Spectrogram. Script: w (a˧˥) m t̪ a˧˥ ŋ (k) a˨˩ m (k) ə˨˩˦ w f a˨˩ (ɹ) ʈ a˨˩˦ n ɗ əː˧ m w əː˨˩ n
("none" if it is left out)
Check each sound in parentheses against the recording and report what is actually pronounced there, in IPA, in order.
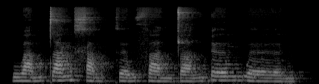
a˨˩˦, x, k, n

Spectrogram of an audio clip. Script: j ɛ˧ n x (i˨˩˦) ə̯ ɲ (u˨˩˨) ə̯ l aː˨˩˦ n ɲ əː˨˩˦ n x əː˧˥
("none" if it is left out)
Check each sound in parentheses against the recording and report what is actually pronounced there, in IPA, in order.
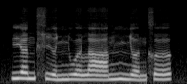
i˨˩˨, u˨˩

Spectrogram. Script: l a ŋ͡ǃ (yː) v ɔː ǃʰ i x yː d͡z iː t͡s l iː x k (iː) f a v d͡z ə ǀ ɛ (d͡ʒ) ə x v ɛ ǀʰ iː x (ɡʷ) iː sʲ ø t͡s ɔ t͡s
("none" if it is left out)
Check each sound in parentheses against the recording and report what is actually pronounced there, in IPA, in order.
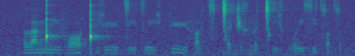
iː, yː, d͡ʒ, ɡʷ

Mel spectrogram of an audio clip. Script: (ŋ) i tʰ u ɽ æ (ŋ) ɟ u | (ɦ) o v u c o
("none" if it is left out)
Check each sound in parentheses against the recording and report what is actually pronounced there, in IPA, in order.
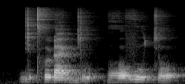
ɡ, ɡ, ɦ

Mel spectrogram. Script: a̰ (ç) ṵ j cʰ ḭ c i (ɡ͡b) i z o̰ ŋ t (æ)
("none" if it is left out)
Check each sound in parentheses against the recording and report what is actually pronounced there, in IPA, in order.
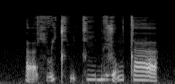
ç, b, a

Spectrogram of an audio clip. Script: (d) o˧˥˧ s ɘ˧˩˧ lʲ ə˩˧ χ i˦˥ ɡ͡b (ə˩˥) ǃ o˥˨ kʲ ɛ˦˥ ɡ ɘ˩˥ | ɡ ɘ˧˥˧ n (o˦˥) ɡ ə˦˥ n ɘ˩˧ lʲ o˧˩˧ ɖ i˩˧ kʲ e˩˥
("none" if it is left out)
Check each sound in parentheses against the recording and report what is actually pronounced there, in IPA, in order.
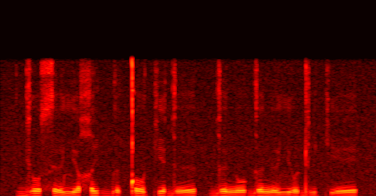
ɡʲ, ə˧˩˧, o˩˧

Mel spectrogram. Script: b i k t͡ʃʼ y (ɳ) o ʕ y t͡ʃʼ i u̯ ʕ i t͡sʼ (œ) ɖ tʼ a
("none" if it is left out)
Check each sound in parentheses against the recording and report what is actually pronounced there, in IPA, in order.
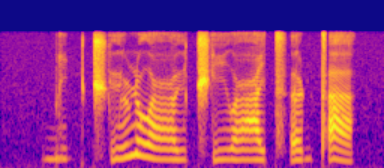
ɳ, œ

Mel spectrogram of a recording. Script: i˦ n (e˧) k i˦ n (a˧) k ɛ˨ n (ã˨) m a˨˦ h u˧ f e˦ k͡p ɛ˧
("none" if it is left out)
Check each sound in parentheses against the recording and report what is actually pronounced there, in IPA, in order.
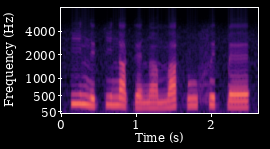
e˧, a˦˨, ã˨

